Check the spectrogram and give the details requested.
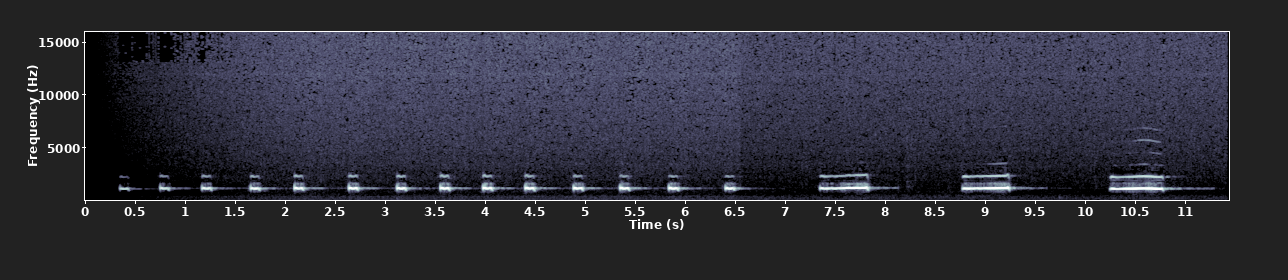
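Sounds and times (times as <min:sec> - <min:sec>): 
northern saw-whet owl giving whistled toots: 0:00.4 - 0:06.7, 0:07.4 - 0:08.2, 0:08.8 - 0:09.6, 0:10.2 - 0:11.3.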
